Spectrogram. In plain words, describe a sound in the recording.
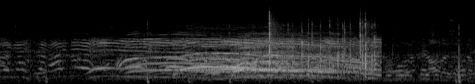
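A small crowd of spectators cheers loudly and briefly.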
